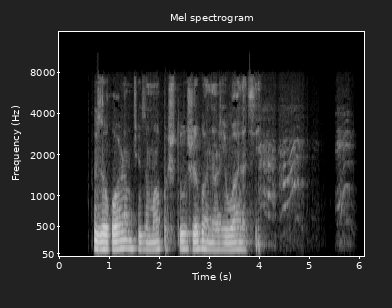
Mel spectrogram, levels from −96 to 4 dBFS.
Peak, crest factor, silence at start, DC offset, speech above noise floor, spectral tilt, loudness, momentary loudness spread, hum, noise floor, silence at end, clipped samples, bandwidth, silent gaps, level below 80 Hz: -4 dBFS; 20 dB; 0.7 s; under 0.1%; 44 dB; -7 dB/octave; -23 LUFS; 24 LU; none; -66 dBFS; 0.5 s; under 0.1%; 8 kHz; 5.37-5.51 s; -58 dBFS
